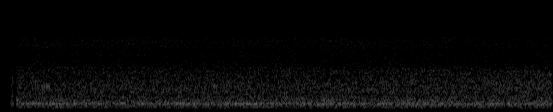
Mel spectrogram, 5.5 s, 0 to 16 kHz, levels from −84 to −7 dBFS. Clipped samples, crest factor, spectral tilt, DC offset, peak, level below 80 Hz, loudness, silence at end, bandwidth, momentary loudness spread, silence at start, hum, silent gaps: under 0.1%; 14 dB; -4 dB/octave; under 0.1%; -48 dBFS; under -90 dBFS; -61 LUFS; 0 s; 11 kHz; 1 LU; 0.1 s; none; none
